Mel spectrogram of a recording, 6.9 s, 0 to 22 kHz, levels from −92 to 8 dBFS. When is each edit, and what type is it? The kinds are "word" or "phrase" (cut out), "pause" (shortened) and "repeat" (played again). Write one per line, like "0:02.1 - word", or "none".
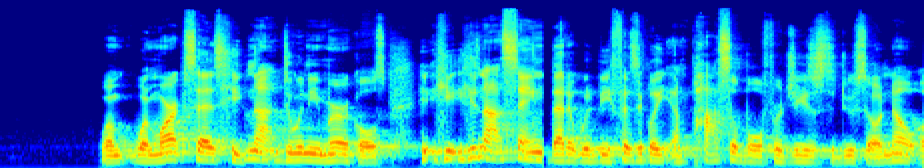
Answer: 0:01.8 - word
0:04.1 - word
